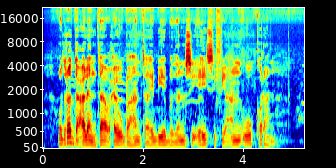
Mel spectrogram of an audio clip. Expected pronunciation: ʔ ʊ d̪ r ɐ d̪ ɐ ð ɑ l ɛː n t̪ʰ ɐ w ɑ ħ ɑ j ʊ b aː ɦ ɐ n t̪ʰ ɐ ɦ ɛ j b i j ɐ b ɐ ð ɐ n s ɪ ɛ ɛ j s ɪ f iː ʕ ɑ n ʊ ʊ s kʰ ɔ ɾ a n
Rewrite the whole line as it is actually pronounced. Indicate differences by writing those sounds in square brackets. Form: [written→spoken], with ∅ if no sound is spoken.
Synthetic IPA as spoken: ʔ ʊ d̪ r ɐ d̪ ɐ [ð→ʕ] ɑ l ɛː n t̪ʰ ɐ w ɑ ħ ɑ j ʊ b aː ɦ ɐ n t̪ʰ ɐ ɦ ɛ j b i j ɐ b ɐ ð ɐ n s ɪ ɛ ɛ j s ɪ f iː ʕ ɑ n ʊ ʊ [s→∅] kʰ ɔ ɾ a n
